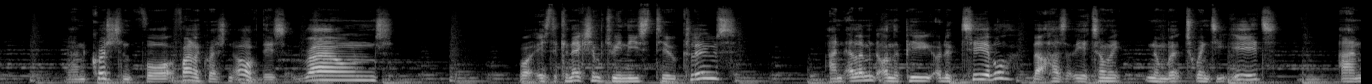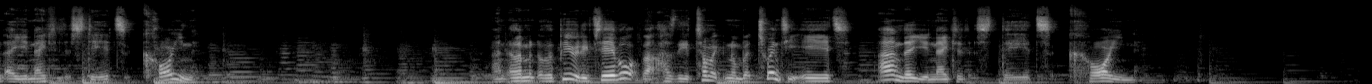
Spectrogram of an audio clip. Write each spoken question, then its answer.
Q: What is the connection between these two clues? An element on the periodic table that has the atomic number 28 and a United States coin.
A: is nickel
